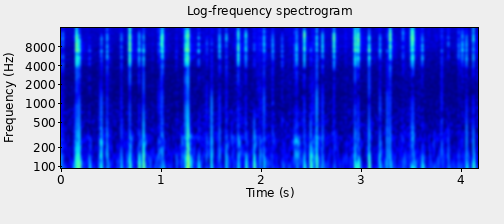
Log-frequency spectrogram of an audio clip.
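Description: Long nails tap and scratch quickly on a solid red faceted wax pillar candle. The result is a dense, uneven patter of short, dry clicks, each with a dull low thump and a bright ticking edge that dies away almost instantly.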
